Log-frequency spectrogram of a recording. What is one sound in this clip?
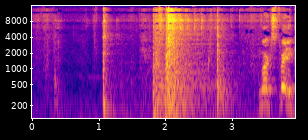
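A heavy log thuds onto a pile of wood.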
